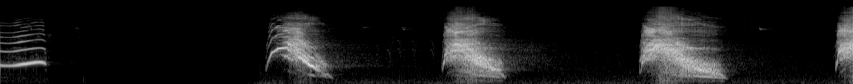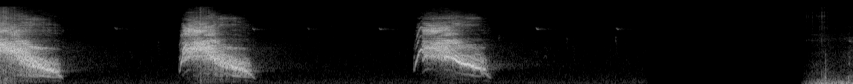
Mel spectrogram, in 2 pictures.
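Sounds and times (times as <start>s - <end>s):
cougar screaming: 0.0s - 0.5s, 2.7s - 3.4s, 4.4s - 5.1s, 6.4s - 7.3s, 8.4s - 9.2s, 10.3s - 11.2s, 12.7s - 13.5s.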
